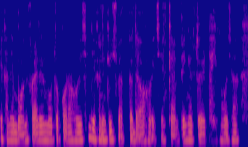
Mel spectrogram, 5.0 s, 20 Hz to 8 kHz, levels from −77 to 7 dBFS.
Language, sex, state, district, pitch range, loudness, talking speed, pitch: Bengali, male, West Bengal, Kolkata, 115-125 Hz, -38 LUFS, 195 wpm, 120 Hz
